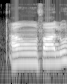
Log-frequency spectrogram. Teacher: nun mati bertemu dengan fa samar didengungkan, siap-siap huruf fa-nya atau ke huruf ikhfa hakikinya, karena ini disebut dengan ikhfa hakiki.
